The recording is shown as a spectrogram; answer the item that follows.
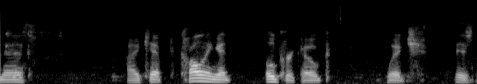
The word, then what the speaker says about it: Ocracoke: Ocracoke. I'm told. Ocracoke. Okefenokee. It's like I'm told that's how we pronounce it. Ocracoke.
